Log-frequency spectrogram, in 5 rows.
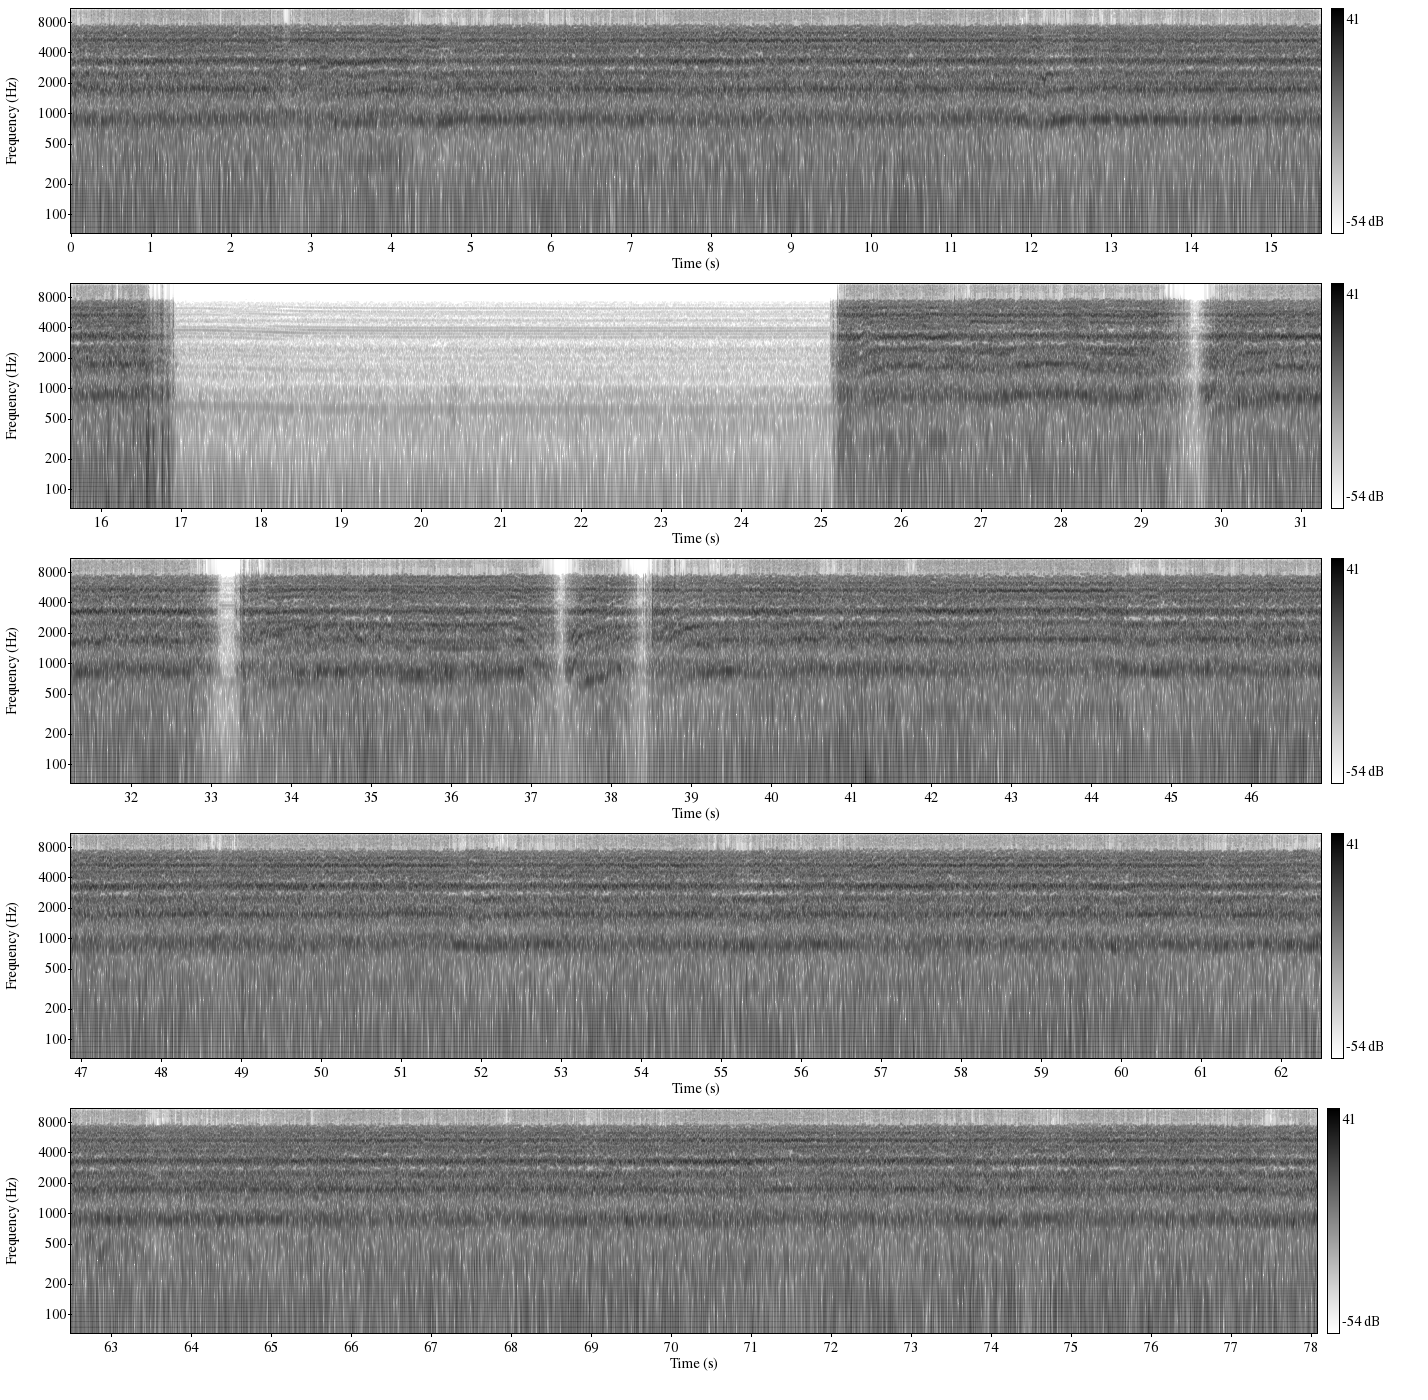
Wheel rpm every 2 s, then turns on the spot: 230, 190, 230, 230, 230, 230, 230, 230, 70, 0, 0, 0, 70, 220, 150, 190, 130, 200, 140, 160, 220, 230, 220, 220, 230, 230, 230, 230, 220, 230, 230, 230, 230, 230, 230, 220, 230, 230, 230.
none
